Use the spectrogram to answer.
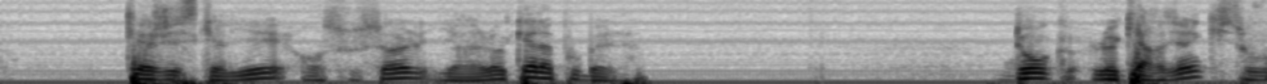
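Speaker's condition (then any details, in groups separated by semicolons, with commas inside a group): No condition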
